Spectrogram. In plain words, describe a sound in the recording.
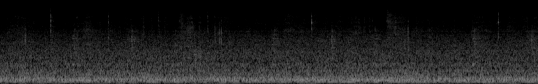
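Wooden knitting needles click and tap softly against each other.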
